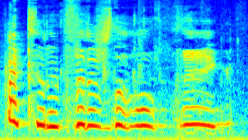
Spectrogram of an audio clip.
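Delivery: high, laughing through tears; can barely talk from laughing; crying laughing. Real, not acted.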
